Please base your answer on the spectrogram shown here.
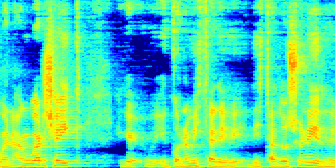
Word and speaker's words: Anwar Shaikh: toma Anwar Shaikh, o Sheikh, que hay que pronunciarlo, Anwar Shaikh, economista de Estados Unidos, de la New School,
